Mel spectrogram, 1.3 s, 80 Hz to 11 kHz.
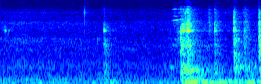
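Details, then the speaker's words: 1932 Ford with a Volvo 4-speed overdrive transmission in fourth gear, microphone by the solenoid, switch cycled on and off: quiet background, then a few sharp distinct clicks as the overdrive solenoid pulls in and releases cleanly. "so printing fourth gear now if you listen and i'll put the phone down by the solenoid so you can hear it off"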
